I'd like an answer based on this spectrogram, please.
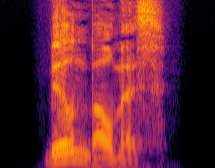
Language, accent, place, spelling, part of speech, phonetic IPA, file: German, Germany, Berlin, Birnbaumes, noun, [ˈbɪʁnˌbaʊ̯məs], De-Birnbaumes.ogg
- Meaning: genitive of Birnbaum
